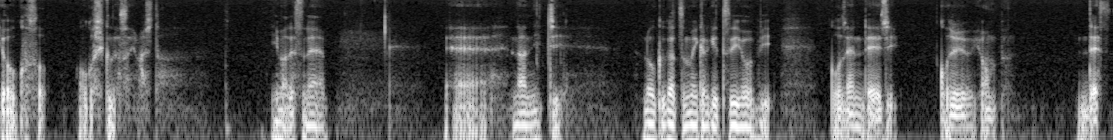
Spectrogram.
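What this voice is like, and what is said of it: Speaking in a quiet, soft voice. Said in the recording (Japanese): “深夜の小声で雑談コーナー”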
